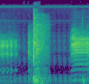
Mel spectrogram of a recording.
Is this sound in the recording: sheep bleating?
yes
